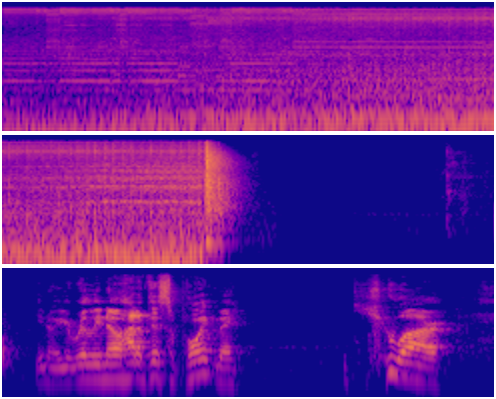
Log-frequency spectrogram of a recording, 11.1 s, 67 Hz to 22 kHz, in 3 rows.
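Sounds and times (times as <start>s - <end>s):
low rumbling drone: 0.0s - 5.2s.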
